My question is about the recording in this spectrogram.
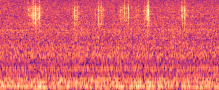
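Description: Steady low background hum with a few faint, soft ticks scattered through it.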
